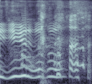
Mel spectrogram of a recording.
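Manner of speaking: overflowing, can barely get it out; gushing emotionally. Retold or imitated. Telling castmates about her day, gushing emotionally. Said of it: "And I was like".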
